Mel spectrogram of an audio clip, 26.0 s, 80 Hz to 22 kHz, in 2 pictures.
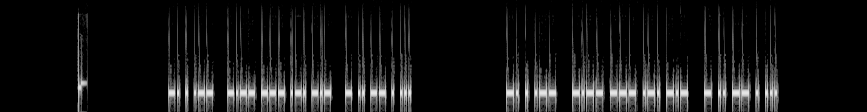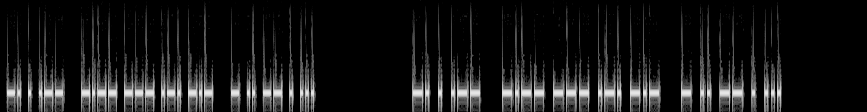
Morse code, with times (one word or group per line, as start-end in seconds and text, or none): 2.5-3.2 NEW
3.4-5.0 YORK
5.2-6.2 TIMES
7.6-8.3 NEW
8.6-10.3 YORK
10.6-11.7 TIMES
13.1-14.0 NEW
14.2-16.2 YORK
16.5-17.7 TIMES
19.2-20.2 NEW
20.5-22.9 YORK
23.2-24.7 TIMES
